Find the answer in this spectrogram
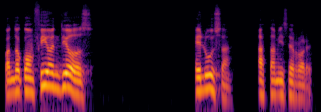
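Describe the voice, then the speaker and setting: A man with a Chilean Spanish accent, a pastor preaching a sermon in a conversational way, joking and moving between loud emphasis and soft, low asides. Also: lively intonation, slow, dry recording.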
